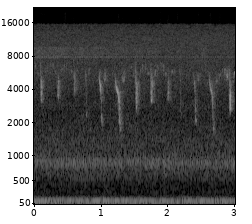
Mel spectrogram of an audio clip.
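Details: Male American Woodcock at dusk during its courtship flight display, used to attract mates: quick, thin squeaky chirps, several per second, some sliding downward, made by three skinny outer primary wing feathers, over a steady low rumble.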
